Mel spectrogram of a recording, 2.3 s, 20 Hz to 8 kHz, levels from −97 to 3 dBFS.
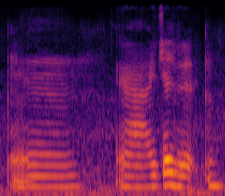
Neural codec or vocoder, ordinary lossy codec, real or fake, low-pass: codec, 16 kHz, 4 kbps, X-Codec, HuBERT features, trained on balanced general audio; none; fake; 7.2 kHz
